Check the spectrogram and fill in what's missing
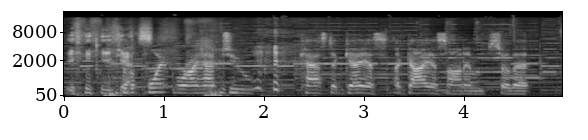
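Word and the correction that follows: geis: It's actually pronounced Gesh, fun fact. – Gesh? – Yeah, Gesh. – Pronounced Gesh? – It's Gaelic.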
